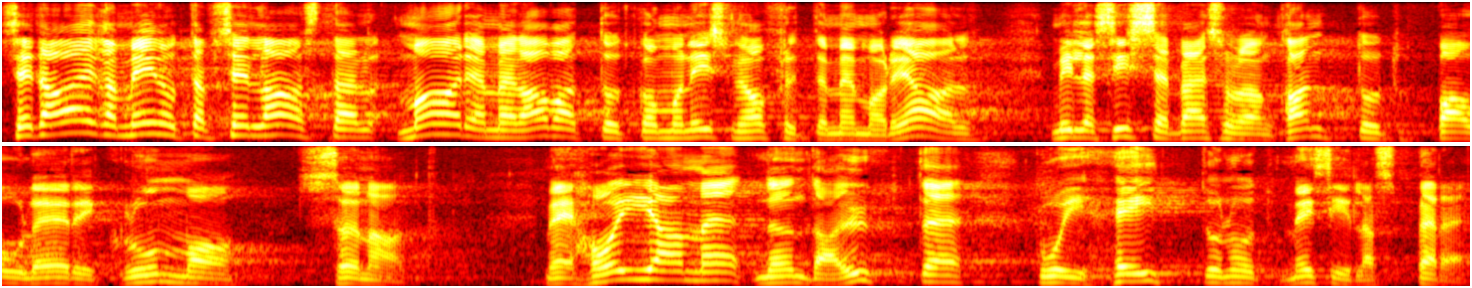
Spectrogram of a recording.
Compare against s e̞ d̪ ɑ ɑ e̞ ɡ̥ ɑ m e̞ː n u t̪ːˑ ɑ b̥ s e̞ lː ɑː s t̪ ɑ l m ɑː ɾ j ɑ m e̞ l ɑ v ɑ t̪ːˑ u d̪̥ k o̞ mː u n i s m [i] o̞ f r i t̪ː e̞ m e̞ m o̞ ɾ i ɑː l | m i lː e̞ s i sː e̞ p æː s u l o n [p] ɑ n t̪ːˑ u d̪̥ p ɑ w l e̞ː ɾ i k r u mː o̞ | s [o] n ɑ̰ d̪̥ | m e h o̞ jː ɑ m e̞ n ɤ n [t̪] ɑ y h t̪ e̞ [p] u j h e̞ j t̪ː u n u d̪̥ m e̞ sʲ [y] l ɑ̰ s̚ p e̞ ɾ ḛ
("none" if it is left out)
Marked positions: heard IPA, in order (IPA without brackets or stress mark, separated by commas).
i, k, ɤ, d̪, k, i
